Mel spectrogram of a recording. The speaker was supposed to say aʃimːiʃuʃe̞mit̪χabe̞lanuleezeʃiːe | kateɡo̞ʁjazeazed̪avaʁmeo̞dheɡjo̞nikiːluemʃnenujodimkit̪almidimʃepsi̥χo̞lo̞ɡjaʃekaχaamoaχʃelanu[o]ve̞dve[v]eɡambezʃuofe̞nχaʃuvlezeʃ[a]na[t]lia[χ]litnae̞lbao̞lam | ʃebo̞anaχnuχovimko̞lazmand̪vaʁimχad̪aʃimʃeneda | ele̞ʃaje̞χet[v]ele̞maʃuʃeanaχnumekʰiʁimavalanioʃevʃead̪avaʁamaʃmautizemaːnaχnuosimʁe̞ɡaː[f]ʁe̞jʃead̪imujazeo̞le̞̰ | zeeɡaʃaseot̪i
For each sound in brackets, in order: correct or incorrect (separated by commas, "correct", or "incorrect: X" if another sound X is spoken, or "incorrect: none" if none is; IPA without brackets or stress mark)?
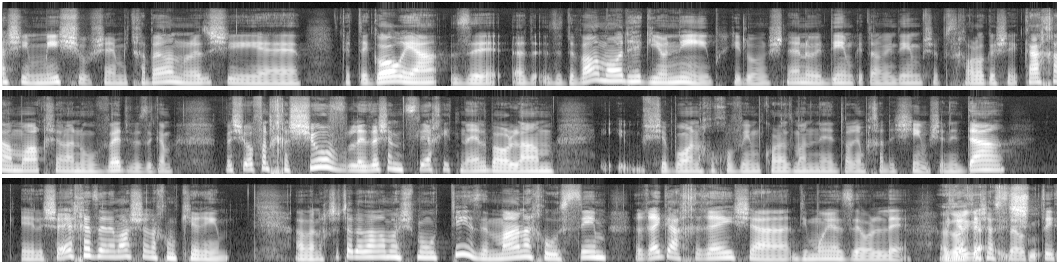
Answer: correct, incorrect: z, incorrect: e, incorrect: t͡s, correct, incorrect: z, incorrect: χ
